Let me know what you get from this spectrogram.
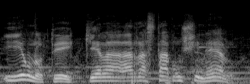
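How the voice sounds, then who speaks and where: A man's voice: on the high side, brisk, close to an everyday voice. An actor playing an earnest, puzzled male hospital night-shift worker in a Brazilian radio mystery drama. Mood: insistent. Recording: radio play with music behind.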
